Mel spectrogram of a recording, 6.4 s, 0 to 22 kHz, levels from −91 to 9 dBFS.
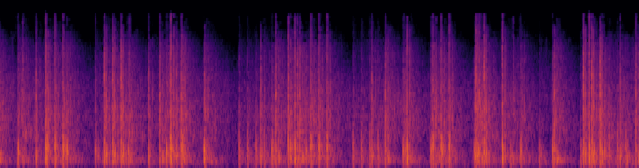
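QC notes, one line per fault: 1.72–1.77 s and 4.69–4.74 s, damaged data in a compressed stream: corrupted bytes make the decoder misread frames and lose sync, so each spot becomes a short glitch lasting under 50 ms.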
